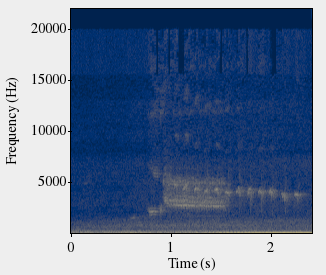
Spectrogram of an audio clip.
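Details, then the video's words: Red-winged blackbird near the beach at Rehoboth, Delaware, loud and close: a brief clipped note, then a long buzzy trill that fades into quicker repeated pulses, over rising low rumble. "Red-winged beach bird sounds"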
